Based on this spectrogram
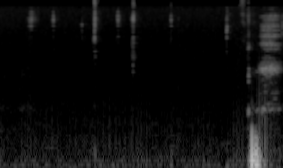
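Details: Only faint clicks and a soft thump against low room hum; no birdsong or other animal voice comes through.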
